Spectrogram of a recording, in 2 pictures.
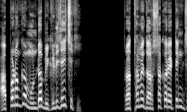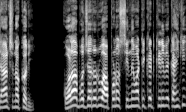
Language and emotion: Odia, surprised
